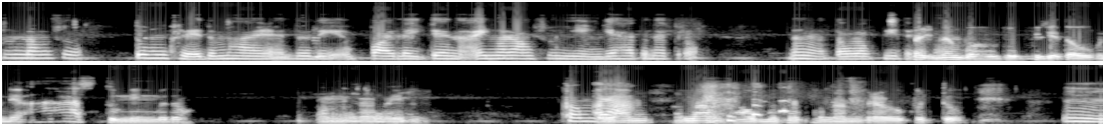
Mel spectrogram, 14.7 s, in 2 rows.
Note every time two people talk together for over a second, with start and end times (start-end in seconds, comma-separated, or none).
none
